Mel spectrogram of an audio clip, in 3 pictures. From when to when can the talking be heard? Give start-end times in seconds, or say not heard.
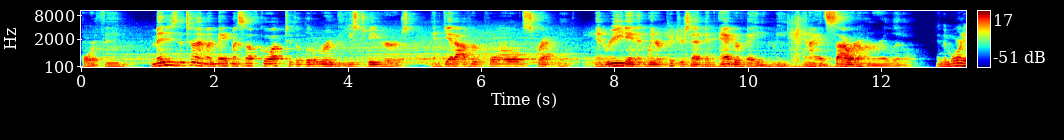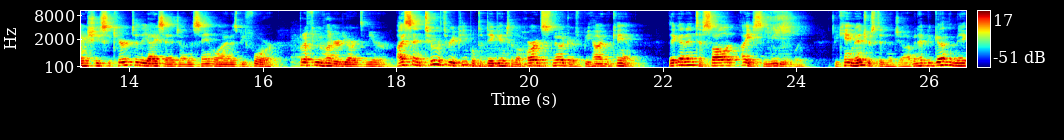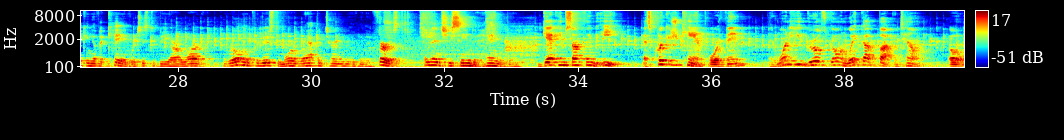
0.0-39.7.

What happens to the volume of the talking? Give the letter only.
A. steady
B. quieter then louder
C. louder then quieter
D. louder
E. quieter
A.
